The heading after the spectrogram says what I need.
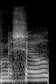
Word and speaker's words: Michelle: Michelle? Yes, that is very correct. It's not the shell that is missing, but it is definitely, that is my name, Michelle, the French one.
